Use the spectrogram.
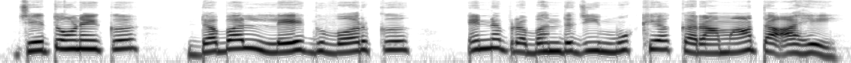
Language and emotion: Sindhi, neutral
